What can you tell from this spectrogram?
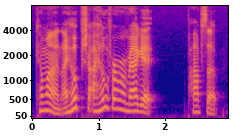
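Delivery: ordinary delivery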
